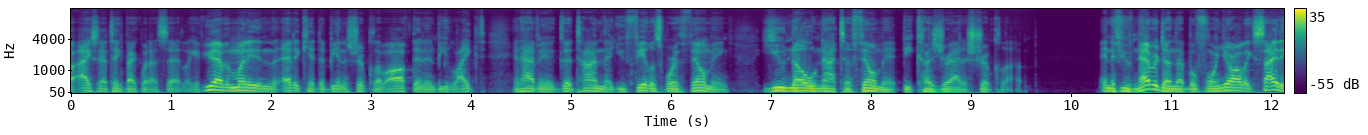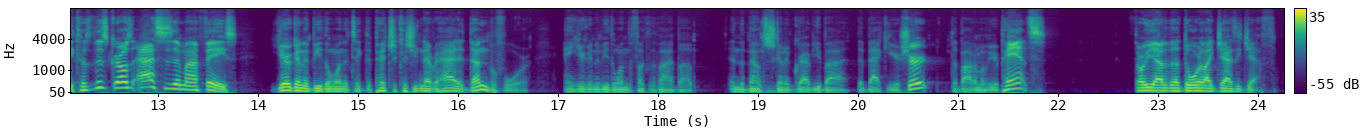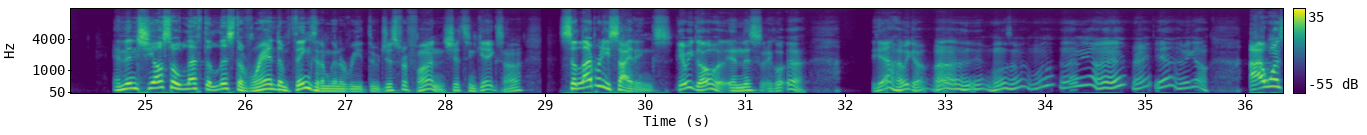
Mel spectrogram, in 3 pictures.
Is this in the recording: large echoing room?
no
